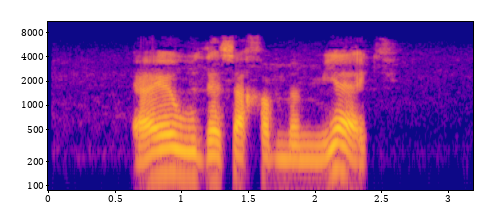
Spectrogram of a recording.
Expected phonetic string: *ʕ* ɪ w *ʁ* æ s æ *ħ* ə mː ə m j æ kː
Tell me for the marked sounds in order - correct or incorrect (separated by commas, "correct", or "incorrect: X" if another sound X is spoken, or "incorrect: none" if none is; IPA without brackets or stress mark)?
correct, incorrect: ð, incorrect: χ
